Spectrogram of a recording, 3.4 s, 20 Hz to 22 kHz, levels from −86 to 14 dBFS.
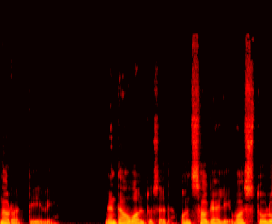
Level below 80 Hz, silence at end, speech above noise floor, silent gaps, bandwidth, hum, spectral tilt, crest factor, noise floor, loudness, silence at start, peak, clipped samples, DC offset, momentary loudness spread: -46 dBFS; 0 s; 23 dB; none; 19 kHz; none; -6.5 dB/octave; 18 dB; -50 dBFS; -28 LUFS; 0 s; -10 dBFS; under 0.1%; under 0.1%; 10 LU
